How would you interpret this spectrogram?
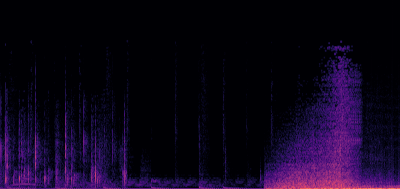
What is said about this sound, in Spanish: muy bien, pues otra vez un fuerte aplauso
